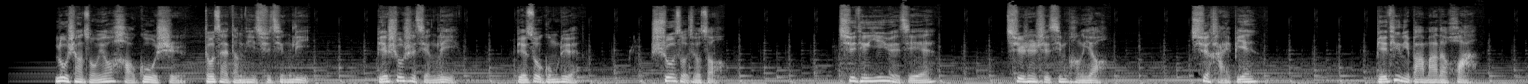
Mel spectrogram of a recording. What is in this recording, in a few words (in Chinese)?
男 旅行自述 年轻 质感; 十一去哪; 年轻活力 年轻时尚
